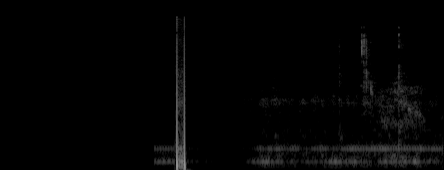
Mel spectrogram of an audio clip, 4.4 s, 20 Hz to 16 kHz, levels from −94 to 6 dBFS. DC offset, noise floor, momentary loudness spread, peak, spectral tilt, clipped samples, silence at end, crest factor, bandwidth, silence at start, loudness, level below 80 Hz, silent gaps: under 0.1%; -76 dBFS; 18 LU; -24 dBFS; -6 dB/octave; under 0.1%; 0.25 s; 34 dB; 7.6 kHz; 1.75 s; -51 LUFS; -66 dBFS; 2.08-2.44 s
